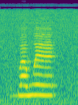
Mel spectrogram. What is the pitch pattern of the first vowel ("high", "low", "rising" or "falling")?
high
